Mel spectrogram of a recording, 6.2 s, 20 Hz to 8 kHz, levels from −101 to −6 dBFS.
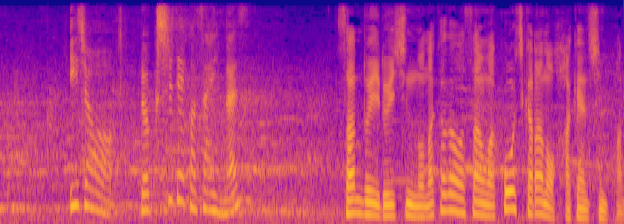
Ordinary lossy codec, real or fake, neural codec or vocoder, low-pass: none; real; none; 7.2 kHz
